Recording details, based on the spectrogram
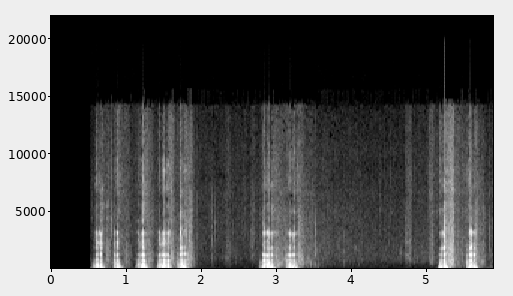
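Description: A pig gives short, harsh oinking grunts in quick bursts of two to four.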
